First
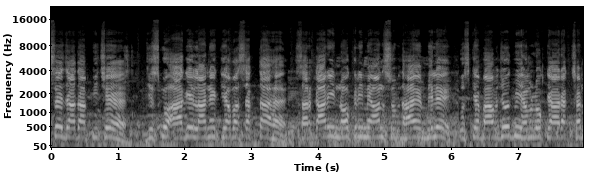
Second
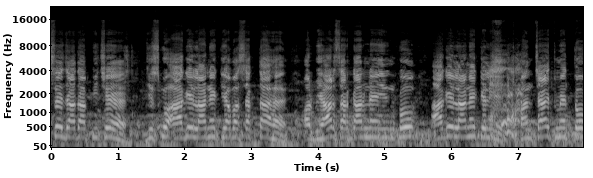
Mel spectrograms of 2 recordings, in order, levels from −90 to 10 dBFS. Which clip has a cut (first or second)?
first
